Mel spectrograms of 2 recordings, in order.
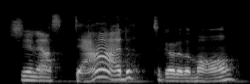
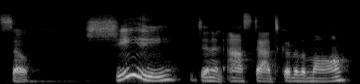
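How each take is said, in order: First: The word dad is stressed. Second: The word she is stressed. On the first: She asked a different person. "Maybe she asked mom" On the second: Someone else was the one who asked. "Maybe somebody else asked"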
